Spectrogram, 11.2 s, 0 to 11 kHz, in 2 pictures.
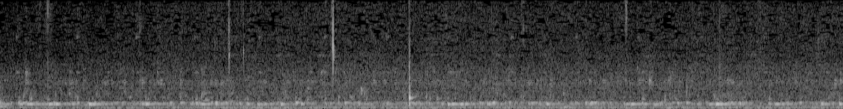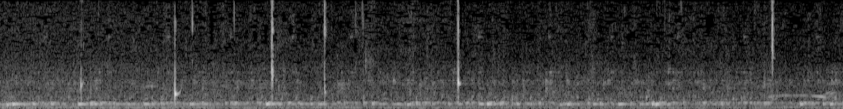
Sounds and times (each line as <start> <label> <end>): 0.0 Very Slow Dropping Water 11.2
